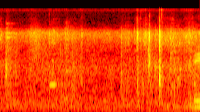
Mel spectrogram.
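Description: Low shop background with a single sharp click of a hard plastic box about one and a half seconds in, as a small packaged ceramic box is handled on the shelf.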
